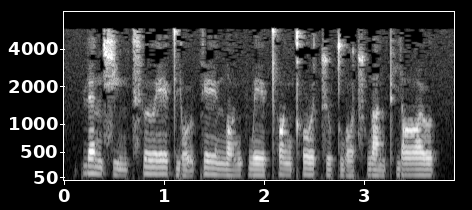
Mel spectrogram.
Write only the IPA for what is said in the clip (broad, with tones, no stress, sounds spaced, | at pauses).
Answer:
p ɥ ɛ˥˨ n ɕ ḭ˨˩ ŋ t͡sʰ ɹ̩˦ e˦ ɪ̯ t̪ j o̰˨˩ ʊ̯ k e˥˨ ɪ̯ n̪ ɑ˨˦ ŋ f w e˨˦ ɪ̯ t̪ʰ ɑ˥˨ ŋ kʰ o˥˨ ʊ̯ t͡s u˨˦ t̪ w ɔ˨˦ t͡sʰ w a˥˨ n pʰ j ɑ˦ ʊ̯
